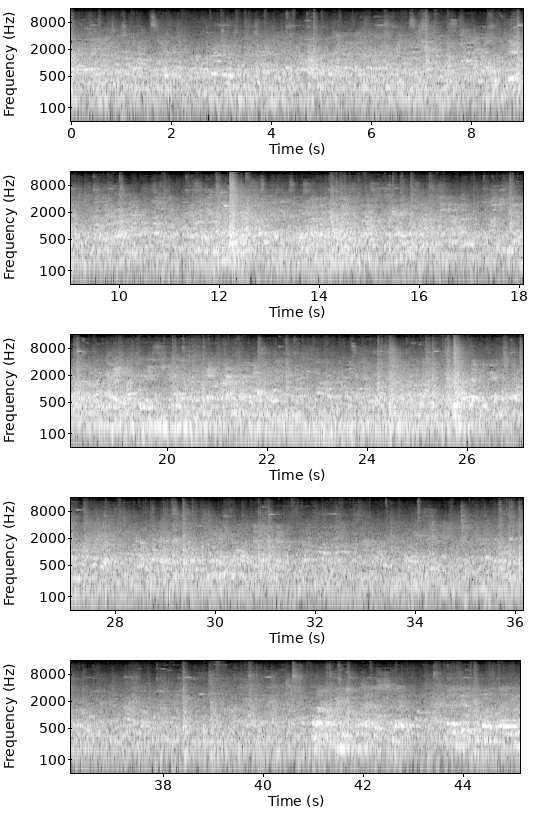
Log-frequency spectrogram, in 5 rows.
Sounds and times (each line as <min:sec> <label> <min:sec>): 0:14.0 Trains 0:37.8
